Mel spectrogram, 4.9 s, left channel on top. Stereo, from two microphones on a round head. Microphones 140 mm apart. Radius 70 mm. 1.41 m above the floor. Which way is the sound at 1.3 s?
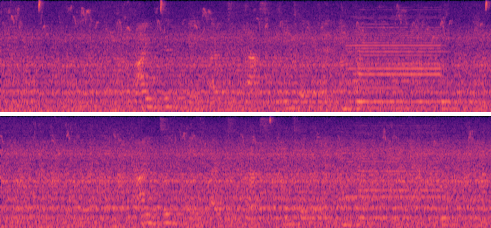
15° right (ahead or behind).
